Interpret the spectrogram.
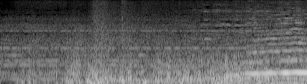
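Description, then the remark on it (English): A deep, rolling rumble of thunder swells and builds steadily, loud, with a thin rising tone creeping in near the end, as a frightful storm breaks. No one speaks. “Ooh, it's lucky we've reached the shelter of the old abandoned bandstand just as this rather frightful storm has broken.”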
